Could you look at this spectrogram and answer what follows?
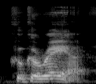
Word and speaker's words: Cucurella: Cucurella.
